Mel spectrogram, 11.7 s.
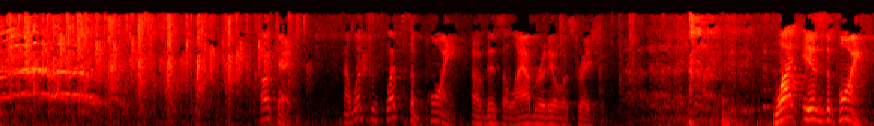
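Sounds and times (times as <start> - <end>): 
drawn-out vocal cheer from a church audience: 0.0 - 1.7
scattered claps from a church audience at a service: 0.7 - 4.1
speech: 3.5 - 8.2, 10.3 - 11.6
laughter: 8.4 - 10.4.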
